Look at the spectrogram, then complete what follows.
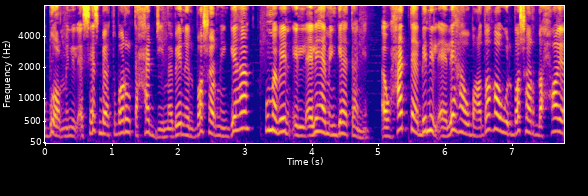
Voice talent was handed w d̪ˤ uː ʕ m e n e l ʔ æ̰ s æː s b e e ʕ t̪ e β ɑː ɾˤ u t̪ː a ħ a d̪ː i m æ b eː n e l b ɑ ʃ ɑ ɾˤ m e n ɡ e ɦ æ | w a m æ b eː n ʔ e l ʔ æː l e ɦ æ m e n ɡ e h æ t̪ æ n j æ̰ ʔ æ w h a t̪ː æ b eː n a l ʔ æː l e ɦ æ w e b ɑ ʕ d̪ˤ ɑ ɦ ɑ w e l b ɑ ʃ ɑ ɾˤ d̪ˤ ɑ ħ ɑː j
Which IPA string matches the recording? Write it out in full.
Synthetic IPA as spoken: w d̪ˤ uː ʕ m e n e l ʔ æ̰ s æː s b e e ʕ t̪ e b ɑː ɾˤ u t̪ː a ħ a d̪ː i m æ b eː n e l b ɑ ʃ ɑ ɾˤ m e n ɡ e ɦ æ | w e m æ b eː n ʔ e l ʔ æː l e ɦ æ m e n ɡ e h æ t̪ æ n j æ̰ ʔ æ w ħ a t̪ː æ b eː n e l ʔ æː l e ɦ æ w e b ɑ ʕ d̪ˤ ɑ ɦ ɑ w e l b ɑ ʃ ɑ ɾˤ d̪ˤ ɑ ħ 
